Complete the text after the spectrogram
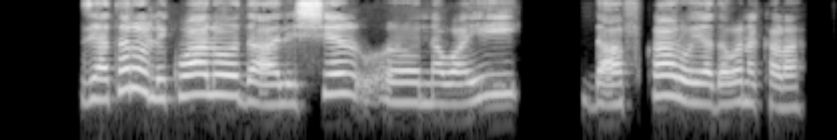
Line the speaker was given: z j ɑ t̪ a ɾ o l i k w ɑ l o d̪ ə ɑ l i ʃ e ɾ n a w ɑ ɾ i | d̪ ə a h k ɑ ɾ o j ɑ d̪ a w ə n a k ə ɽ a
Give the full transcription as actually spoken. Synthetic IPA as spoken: z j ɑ t̪ a ɾ o l i k w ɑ l o d̪ ə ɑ l i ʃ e ɾ n a w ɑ i | d̪ ə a f k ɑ ɾ o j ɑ d̪ a w ə n a k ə ɽ a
